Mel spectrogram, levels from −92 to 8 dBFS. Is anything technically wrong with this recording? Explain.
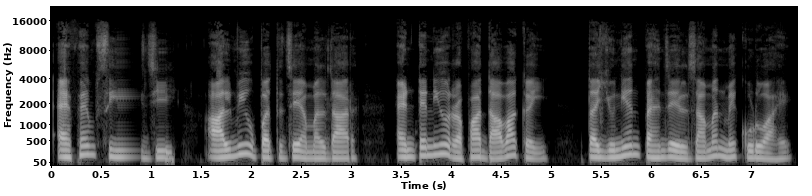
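Yes. From 0.67 to 0.94 s the speech stops advancing and the last sound is drawn out as a fading buzz or hiss for roughly 0.23 s, then resumes exactly where it left off. This is likely a call audio freeze: delayed packets emptied the jitter buffer, so the receiver stretched the sound and added delay rather than dropping anything.

At 1.10 to 1.18 s a burst of packet loss occurs. Several packets never arrived in time, so the receiver extended the preceding sound for about 52 ms as a dying buzz or hiss, then jumped forward, leaving about 60 ms of speech missing.

From 6.50 to 7.45 s a jitter buffer speed-up is audible. Too much audio had built up, so the receiver trimmed short pitch-period slices repeatedly, cutting around a tenth of a second. The speech runs at about 112% speed with unchanged pitch and sounds hurried.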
